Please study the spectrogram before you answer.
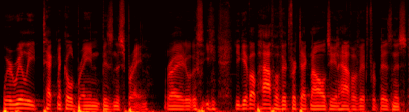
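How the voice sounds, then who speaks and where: Brief: male conference keynote speaker, lower voice, relaxed and joking, filler-heavy delivery. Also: quick pace. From Guyana. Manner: casual, joking, many ums and uhs. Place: conference room.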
